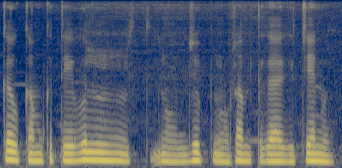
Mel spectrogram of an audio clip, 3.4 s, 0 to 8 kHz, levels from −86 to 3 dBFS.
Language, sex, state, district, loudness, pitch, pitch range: Wancho, male, Arunachal Pradesh, Longding, -17 LUFS, 135 Hz, 125-140 Hz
